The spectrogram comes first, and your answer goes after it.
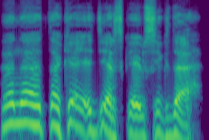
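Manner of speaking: put-on high, slow, hoarse old performer. A narrator's reading. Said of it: "сказал охрипшим голосом принц". (охрипшим голосом, протяжно)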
